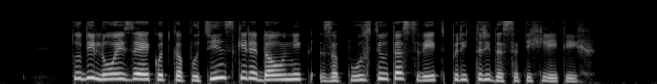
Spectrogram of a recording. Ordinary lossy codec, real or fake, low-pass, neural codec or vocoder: none; fake; none; codec, 16 kHz, 2 kbps, FunCodec, trained on LibriTTS, 25 frames a second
